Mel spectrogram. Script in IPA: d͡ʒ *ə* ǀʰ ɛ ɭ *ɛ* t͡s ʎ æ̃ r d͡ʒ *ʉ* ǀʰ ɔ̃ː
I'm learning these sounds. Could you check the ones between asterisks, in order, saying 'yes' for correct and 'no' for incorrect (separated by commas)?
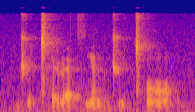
no, no, yes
